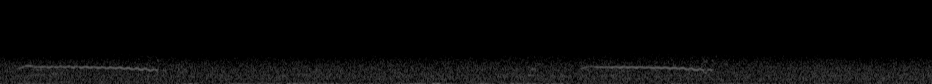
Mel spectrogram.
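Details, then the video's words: Eastern Screech-Owl calling in darkness late at night, possibly seeking a spring mate, with another heard in the woods. It gives two quavering, descending whinnies about five seconds apart over a low rumble, and a background bang thought to be a shotgun. "Eastern screech owl calls"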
